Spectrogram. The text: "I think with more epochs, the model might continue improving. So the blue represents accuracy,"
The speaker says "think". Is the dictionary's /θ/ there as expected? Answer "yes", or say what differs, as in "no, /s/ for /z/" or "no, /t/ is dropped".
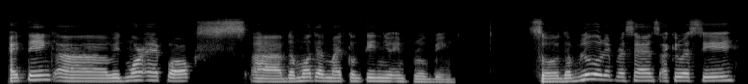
no, /t/ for /θ/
